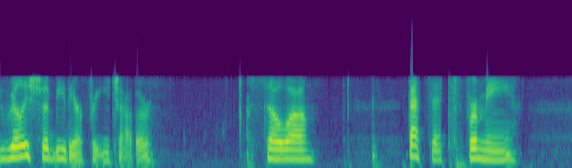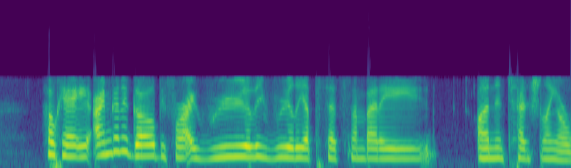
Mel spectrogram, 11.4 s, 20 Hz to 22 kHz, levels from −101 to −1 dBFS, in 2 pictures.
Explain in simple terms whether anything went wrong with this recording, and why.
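Near the very end, at about 10.86 s, the sound briefly stalls for roughly 30 ms. This is packet loss with pitch repetition: a small piece of audio went missing in transit, which fits a single lost packet, and the receiver filled the gap by repeating the last bit of the voice's pitch. You hear a tiny held, buzzy note rather than a silent hole or a click, which is what sets it apart from a plain dropout.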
